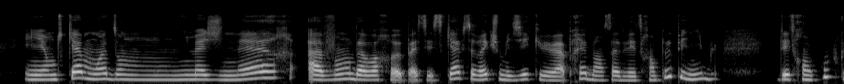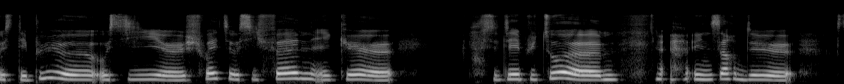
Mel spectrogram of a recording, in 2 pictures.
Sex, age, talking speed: female, 20-39, 175 wpm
